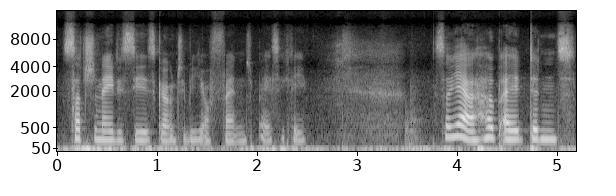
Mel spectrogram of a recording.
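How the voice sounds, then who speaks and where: Here a woman talks at a moderate pace. Her intonation is lively. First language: not English. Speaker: gaming youtuber. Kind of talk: gameplay commentary. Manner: halting.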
